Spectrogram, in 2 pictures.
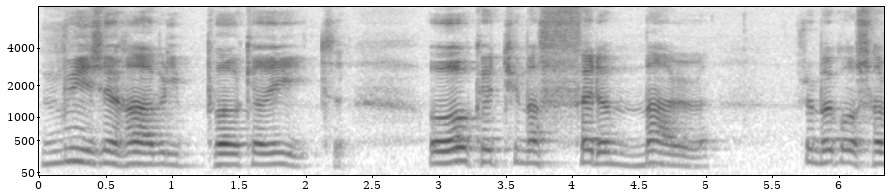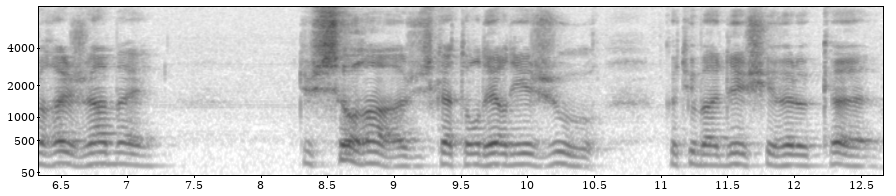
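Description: A betrayed lady of the house hurls slow, bitter reproaches, as a male reader takes her part. Her voice rides high and cutting, each accusation drawn out deliberately. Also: steady tone. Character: wounded, betrayed mistress of the house, woman.

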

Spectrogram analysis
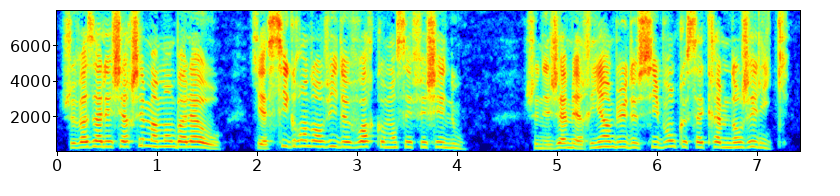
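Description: A woman reading aloud, voicing an excitable young male servant who shouts boastful announcements. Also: high-pitched, a little fast, no room sound, voice pushed up, natural voice. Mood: shouting. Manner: loud, breathless exclamations.

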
